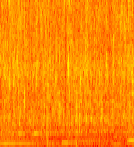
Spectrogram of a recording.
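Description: A metal ladle stirring a pot of simmering beef rib soup, the broth bubbling, with two light clicks of the ladle against the aluminium pot. Soft background music of held notes plays over it.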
